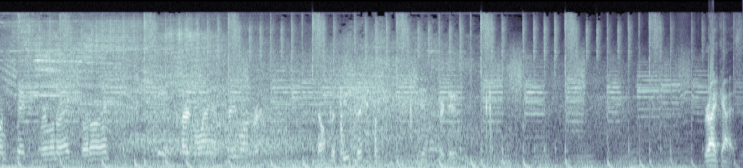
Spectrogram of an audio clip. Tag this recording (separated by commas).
airplane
